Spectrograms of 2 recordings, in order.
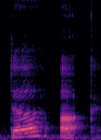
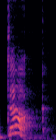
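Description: First: Said in the usual way. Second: Squeaky high repeat. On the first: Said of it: "word said twice". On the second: Shown as a demonstration. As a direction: chirp duck up high for the kids. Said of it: "second take of word".

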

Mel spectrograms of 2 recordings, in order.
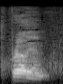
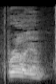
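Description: The two takes are said the same way.

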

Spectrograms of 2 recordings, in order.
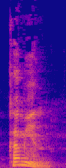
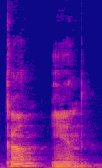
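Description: First: "come in" run together as cu-min; quick, higher, linked "come in"; linked words. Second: "Come in" slowly, a gap between words; higher, careful word-by-word delivery; separated words. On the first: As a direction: join "come in" into one word. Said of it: "Emenda tudo". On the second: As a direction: split "Come in" for learners. Teacher separates the two words. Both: Shown as a demonstration.

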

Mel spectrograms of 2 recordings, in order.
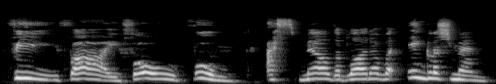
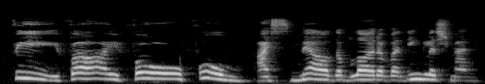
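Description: First: A giant's chant called out louder and higher, fee loudest; second giant's roar, louder all through; giant calling out. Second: A giant's chant, pitched higher and pushed out; first giant's bellow, each of fee, fi, fo, fum punched higher. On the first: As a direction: roar it after the fleeing boy. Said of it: "The giant woke up and called". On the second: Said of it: "he bellowed". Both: Acted.

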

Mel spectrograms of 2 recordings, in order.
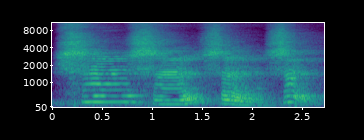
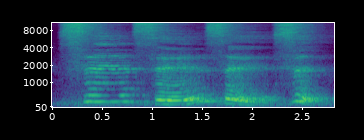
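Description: First: "Sư" as a hushing sh with curled tongue, in four tones; retroflex sh. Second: "Sư" with plain hissed s, through high, rising, dipping, falling tones; Mandarin s syllable. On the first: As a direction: curl the tongue on "sư", one tone per take. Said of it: "S H này". (đọc "sư" cuộn lưỡi kiểu SH, bốn thanh) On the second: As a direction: drill "sư" tongue flat, one tone per take. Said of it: "Chữ S này". (đọc "sư" âm S thẳng lưỡi, bốn thanh) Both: Shown as a demonstration.

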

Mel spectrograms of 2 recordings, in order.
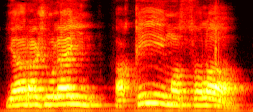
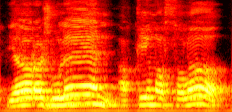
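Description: First: Slow phrase, "رجلين" ending in -ayn; measured model reading, -ayn on "رجلين"; accusative dual ending. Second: Slow phrase, "رجلان" ending in long -aan; measured model reading, -aan on "رجلان"; nominative dual ending. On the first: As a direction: draw out "رجلين" with a clear -ayn. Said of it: "منصوب". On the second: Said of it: "يبقى مرفوع". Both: Shown as a demonstration.

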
